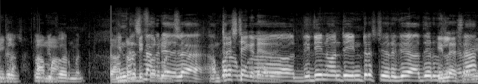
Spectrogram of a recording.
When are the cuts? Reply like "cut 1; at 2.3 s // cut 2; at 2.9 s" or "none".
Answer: cut 1; at 1.1 s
